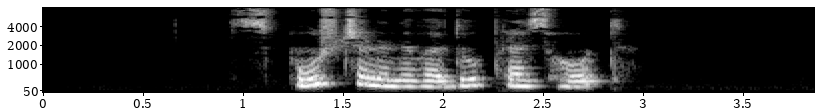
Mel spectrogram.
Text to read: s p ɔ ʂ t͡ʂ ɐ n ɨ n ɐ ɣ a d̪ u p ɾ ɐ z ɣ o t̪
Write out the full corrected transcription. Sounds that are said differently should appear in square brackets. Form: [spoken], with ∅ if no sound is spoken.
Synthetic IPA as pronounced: s p [u] ʂ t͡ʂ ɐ n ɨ n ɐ [v] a d̪ u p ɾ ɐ z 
